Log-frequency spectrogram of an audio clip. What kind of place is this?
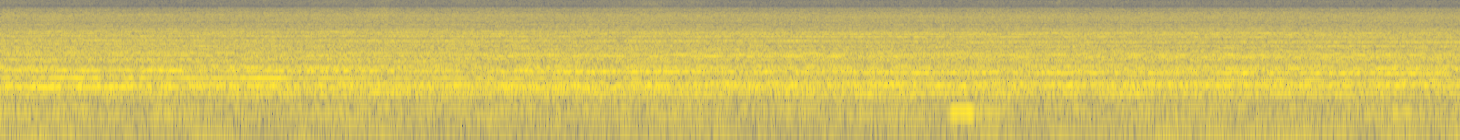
restroom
